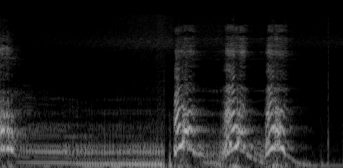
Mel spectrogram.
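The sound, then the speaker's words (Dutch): Dogs bark three times in quick succession, each bark sharp and loud, after a drawn-out whining, howl-like tone. “dit vonden de honden ervan.”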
